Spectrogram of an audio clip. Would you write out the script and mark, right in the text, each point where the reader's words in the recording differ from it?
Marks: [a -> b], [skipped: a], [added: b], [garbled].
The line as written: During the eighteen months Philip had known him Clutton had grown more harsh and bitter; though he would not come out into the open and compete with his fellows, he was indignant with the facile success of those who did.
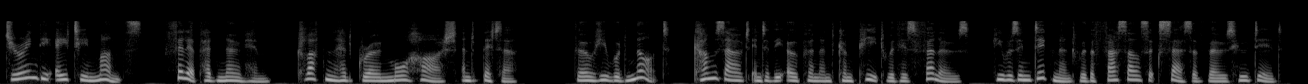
During the eighteen months Philip had known him Clutton had grown more harsh and bitter; though he would not [come -> comes] out into the open and compete with his fellows, he was indignant with the facile success of those who did.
